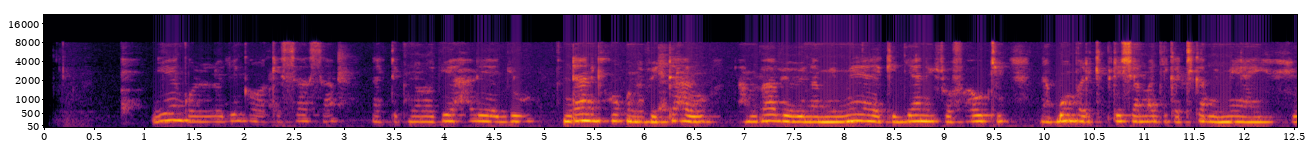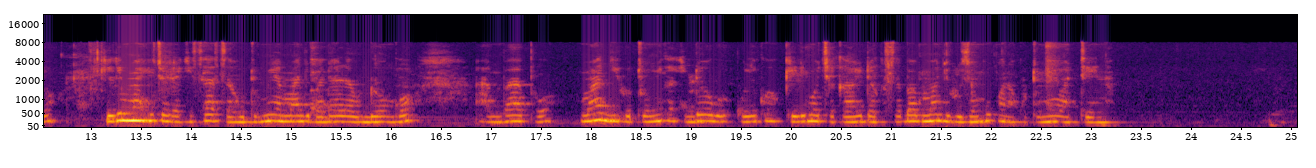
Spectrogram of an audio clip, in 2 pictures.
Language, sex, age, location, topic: Swahili, female, 18-24, Dar es Salaam, agriculture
